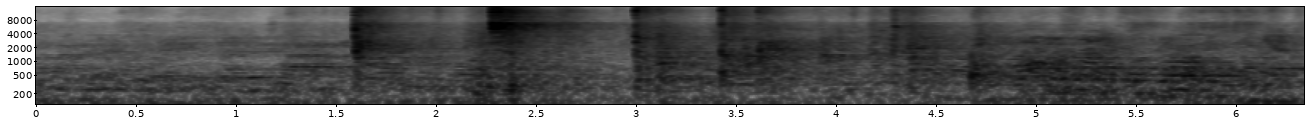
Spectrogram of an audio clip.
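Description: Spear-and-buckler sparring: about five sharp knocks and clacks as spears strike and are parried on steel bucklers, the loudest about two seconds in.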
